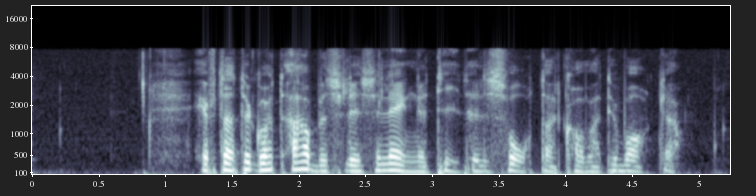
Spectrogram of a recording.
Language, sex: Swedish, male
